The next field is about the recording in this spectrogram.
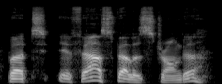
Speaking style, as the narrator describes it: Dipple groaned

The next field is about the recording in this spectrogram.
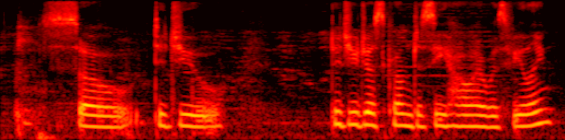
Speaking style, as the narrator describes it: Shoto mumbled

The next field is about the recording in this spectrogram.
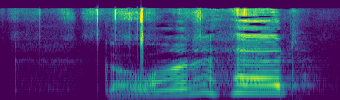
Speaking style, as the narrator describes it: she wheezes

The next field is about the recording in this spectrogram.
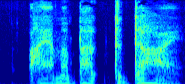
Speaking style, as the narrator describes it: He whispered

